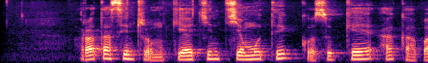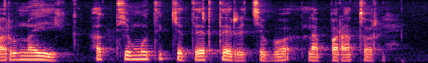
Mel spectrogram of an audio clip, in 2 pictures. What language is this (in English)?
Kalenjin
